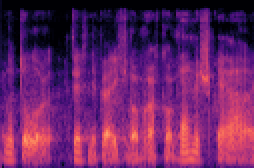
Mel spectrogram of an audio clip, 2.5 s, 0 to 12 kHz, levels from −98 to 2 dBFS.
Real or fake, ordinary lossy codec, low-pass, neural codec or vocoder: fake; Opus, 32 kbps; 9.9 kHz; autoencoder, 22.05 kHz, a latent of 192 numbers a frame, VITS, trained on one speaker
